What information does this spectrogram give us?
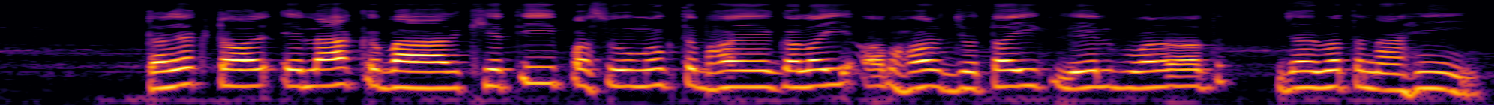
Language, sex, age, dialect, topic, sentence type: Maithili, male, 18-24, Bajjika, agriculture, statement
